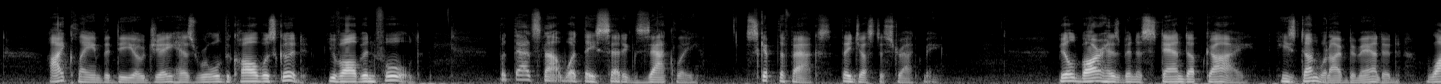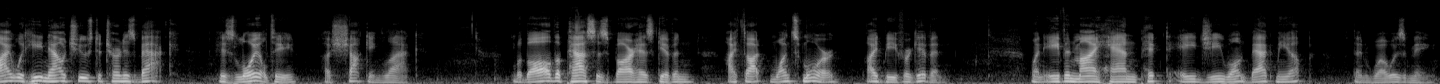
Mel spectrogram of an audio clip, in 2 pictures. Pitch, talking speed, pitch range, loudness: 120 Hz, 170 wpm, 105-140 Hz, -21 LUFS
